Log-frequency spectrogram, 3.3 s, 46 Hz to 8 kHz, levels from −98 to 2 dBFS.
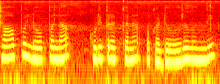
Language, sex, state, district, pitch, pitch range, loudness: Telugu, female, Telangana, Mahabubabad, 215 Hz, 205-230 Hz, -14 LUFS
